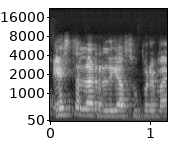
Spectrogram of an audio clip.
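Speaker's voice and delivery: high mocking insistence; mock claimant. A hint of mocking voices claiming supremacy. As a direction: parody each tradition's claim. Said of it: "como me parecía eso".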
